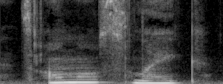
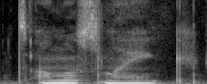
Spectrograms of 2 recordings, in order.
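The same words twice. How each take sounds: The two takes are said the same way.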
